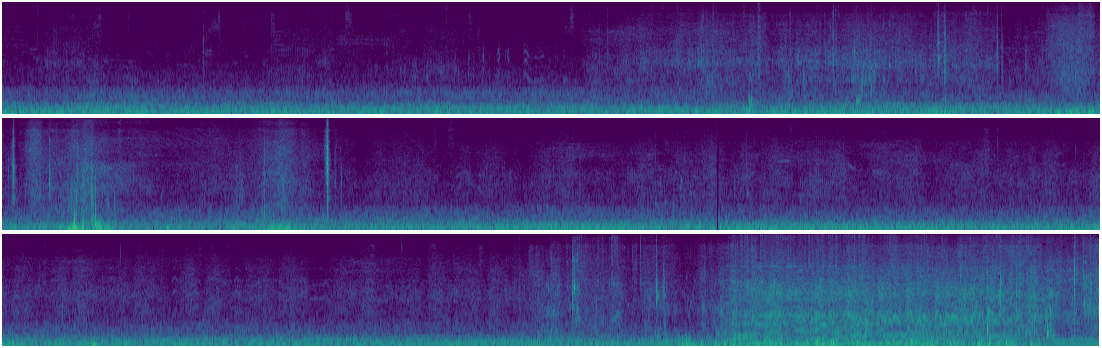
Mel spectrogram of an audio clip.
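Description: Low steady hum of a bow-mounted electric trolling motor, with a few sharp clicks around the middle. Near the end, water splashes as a hooked bass thrashes at the surface.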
